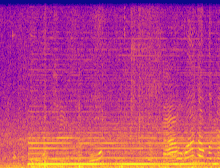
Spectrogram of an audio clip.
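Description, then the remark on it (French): A metro train in an underground station gives off a steady, loud tonal whine that starts after a brief moment and holds throughout, with people's voices chattering. “On est en train de descendre pour voir le métro. On va descendre en souterrain.”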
